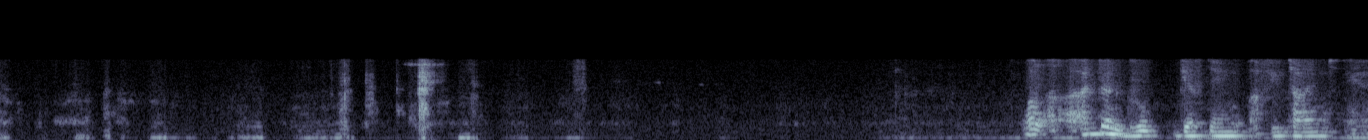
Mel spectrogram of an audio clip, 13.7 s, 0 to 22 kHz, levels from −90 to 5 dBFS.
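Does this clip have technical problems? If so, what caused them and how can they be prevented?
Yes. G.726 ADPCM at 24 kbit/s runs throughout: three bits per sample encode the error from an adaptive prediction, so a harsh, rasping hiss tracks the speech level. A spectrogram shows nothing above 4 kHz and grainy noise between harmonics. Using 32 kbit/s or a wideband codec prevents this.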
